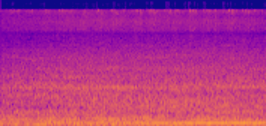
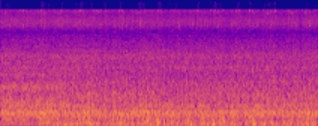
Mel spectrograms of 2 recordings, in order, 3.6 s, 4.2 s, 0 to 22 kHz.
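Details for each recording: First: 2002 Lincoln Continental 4.6 L 32-valve V8 at idle after cleaning the mass airflow sensor and refitting the air intake: low, even idle with no shudder or stumble; idle misfire fixed. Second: 2002 Lincoln Continental 4.6 L 32-valve V8 idling: steady low idle with occasional hiccup and brief uneven shudder, stumble at and just off idle in gear; unmetered air leak from intake tube separated after an air-filter change.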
